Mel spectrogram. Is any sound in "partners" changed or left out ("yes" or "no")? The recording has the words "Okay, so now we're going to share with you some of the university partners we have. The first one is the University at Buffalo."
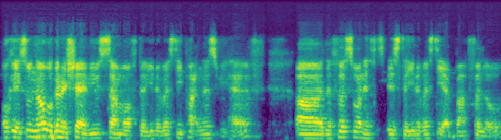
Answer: yes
